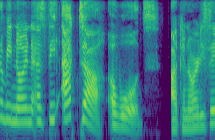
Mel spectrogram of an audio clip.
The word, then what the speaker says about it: AACTA: The Actor Awards, it's spelled AACTA and it's not actor, because the Actor Awards in Australia acknowledge a lot of the technical and production side as well.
